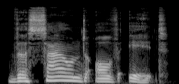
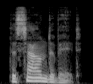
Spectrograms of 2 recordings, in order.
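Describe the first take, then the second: First: The words are said separately. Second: The words run together as one.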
